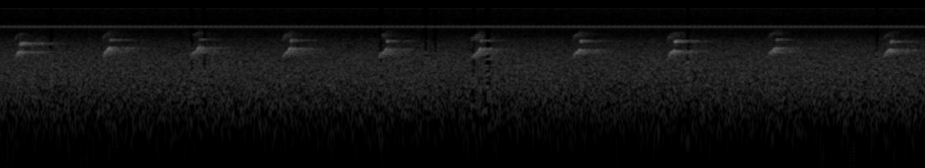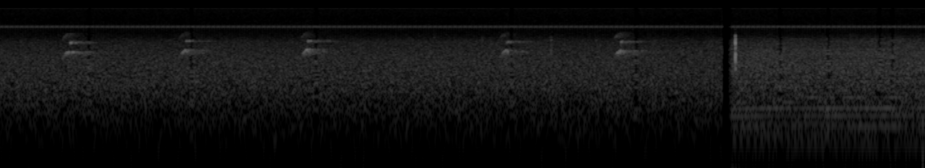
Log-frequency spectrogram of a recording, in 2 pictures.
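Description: A bird chirping repeatedly, short high two-part chirps about every two-thirds of a second, over a faint steady high tone. A sharp click near the end, followed by a low hum.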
